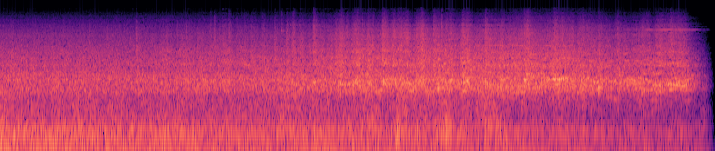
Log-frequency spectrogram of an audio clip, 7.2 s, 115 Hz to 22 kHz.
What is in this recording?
train breaking outside
Train coming to a standstill with lots of screeching and squealing. Sennheiser MKH-415T into Sound Devices 722
brake, braking, break, field-recording, screech, train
